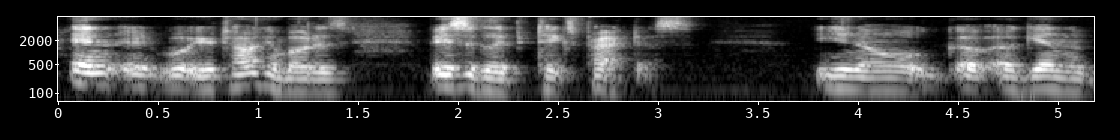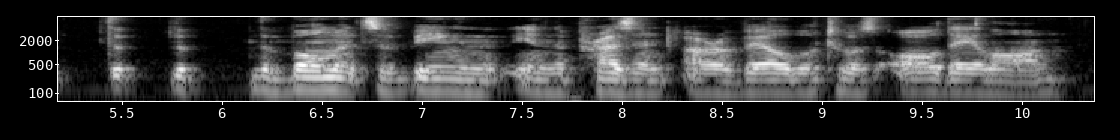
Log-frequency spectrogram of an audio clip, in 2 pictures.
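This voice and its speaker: A man talking reflectively and explaining ideas in a podcast discussion, haltingly, often circling back to rephrase. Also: fairly low pitch, steady tone, a little mellow.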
